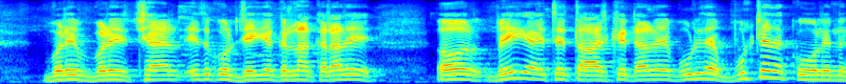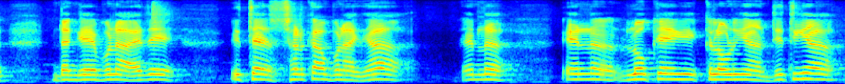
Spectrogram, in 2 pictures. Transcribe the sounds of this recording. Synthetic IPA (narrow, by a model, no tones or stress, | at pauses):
bəɽeːbəɽeːt͡ʃʰɛːleːd̪ekoːld͡ʒeːijaːɡəlːãːkəɾãːd̪eː | ɔːɾbeːijaːɪt̪ʰːeːt̪aːʃkʰeːɖaːld̪eːbuːɽiːd̪eːbʊɾʈeːd̪eːkoːlɪnɖəŋɡeːbənaːeːd̪eː | ɪt̪ʰːeːsəɽkãːbənaːɪjãː | ɪn | ɪnloːkẽːɡiːkəlaːɳɪjãːd̪ɪt̪ːɪjãː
